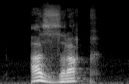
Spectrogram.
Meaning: 1. flickering, glinting 2. blue, blue-coloured
- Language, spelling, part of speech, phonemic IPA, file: Arabic, أزرق, adjective, /ʔaz.raq/, Ar-أزرق.ogg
